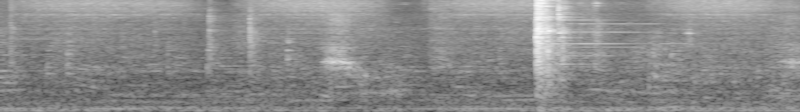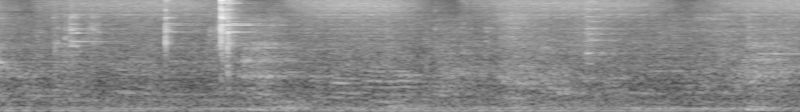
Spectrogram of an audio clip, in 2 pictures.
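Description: A single sharp metal clink from a cable machine's weight stack about a third of the way in, as the weight is changed between sets. A steady low gym hum and faint distant voices run beneath it.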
